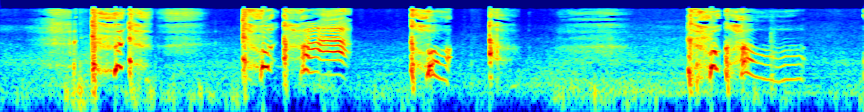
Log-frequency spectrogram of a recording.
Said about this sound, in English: See, that coughing, that's your body saying something's wrong.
